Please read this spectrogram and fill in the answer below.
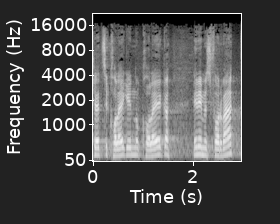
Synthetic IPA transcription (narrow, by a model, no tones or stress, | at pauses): ʃɛt͡sikʰoleːɡɪnənʊn̚kʰoleːɡə | ɪnɪməsfɔɾʋɛk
